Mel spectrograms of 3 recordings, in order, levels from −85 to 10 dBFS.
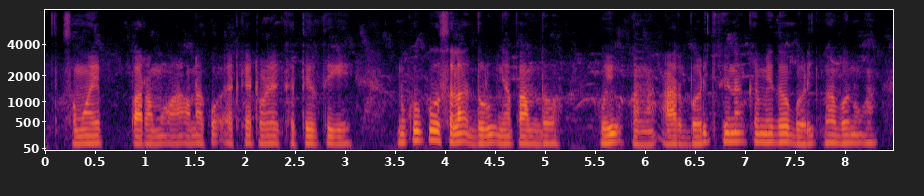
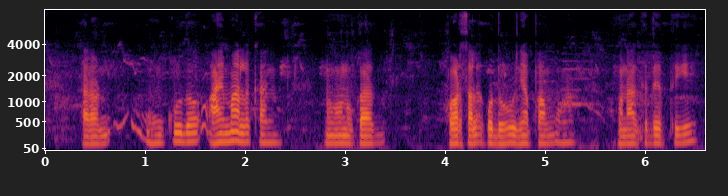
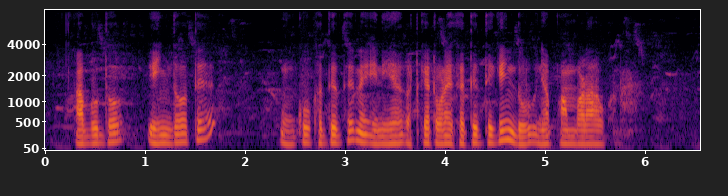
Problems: constant background noise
